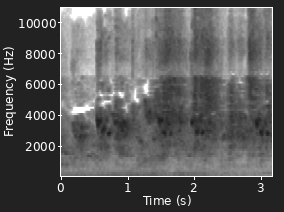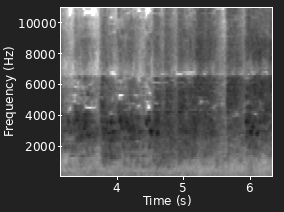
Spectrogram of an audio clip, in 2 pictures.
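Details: Steady chattering warble from a male budgerigar: fast scratchy notes, squeaks and buzzes in an unbroken stream, with a faint low hum early on.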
